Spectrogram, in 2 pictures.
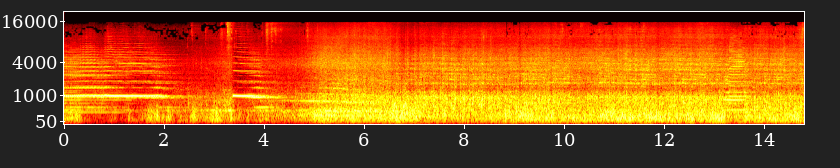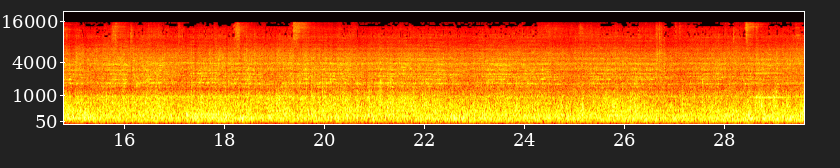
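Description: WAP-7 electric locomotive's air horn sounding twice as it approaches: a blast of about two seconds, then a short one. Then the steady rumble and wheel clatter of a long rake of LHB passenger coaches running past close by.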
